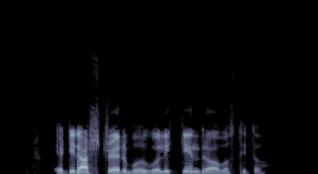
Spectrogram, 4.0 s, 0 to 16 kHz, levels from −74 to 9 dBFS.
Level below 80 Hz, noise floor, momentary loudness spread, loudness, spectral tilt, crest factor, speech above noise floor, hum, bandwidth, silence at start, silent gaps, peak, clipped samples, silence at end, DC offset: -60 dBFS; -77 dBFS; 19 LU; -21 LUFS; -6 dB/octave; 22 dB; 55 dB; none; 10.5 kHz; 0.7 s; none; -2 dBFS; under 0.1%; 0.7 s; under 0.1%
